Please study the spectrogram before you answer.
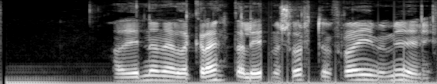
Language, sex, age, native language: Icelandic, male, 40-49, Icelandic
